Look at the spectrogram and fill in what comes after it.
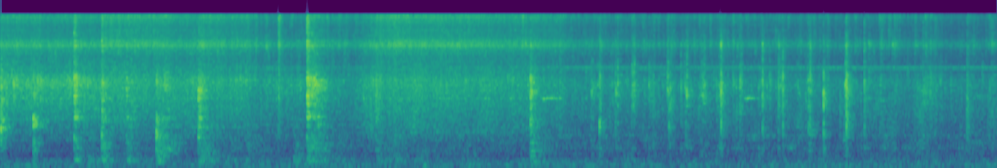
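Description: Dried shrimp (ebi) sizzling as it fries in hot oil in a wok, with a spatula knocking and scraping as it is stirred. The knocks come quicker in the later part.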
